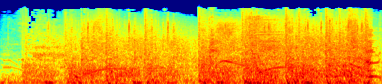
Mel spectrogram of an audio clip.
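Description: A continuous, loud barrage of gunfire and impacts fills an arena shooter match, with overlapping shots, whooshing energy sweeps and crashes that never let up.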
